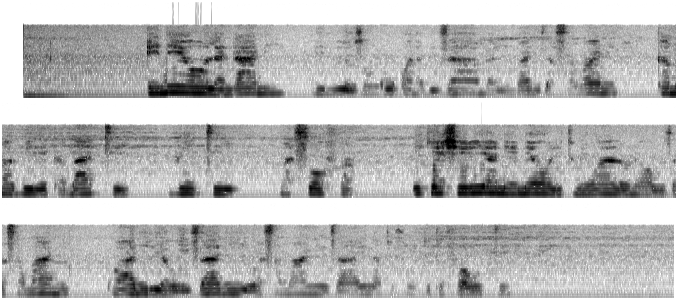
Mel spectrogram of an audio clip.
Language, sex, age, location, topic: Swahili, female, 25-35, Dar es Salaam, finance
